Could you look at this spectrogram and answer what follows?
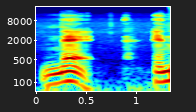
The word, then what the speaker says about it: NE: おります斉藤直也と申しますいつも聴いていただきどうもありがとうございます今音歌いましたのは川村隆一さんで「ねえ」「 NE」「ねえ」でございましたあちょっと、ま、紛らわしいですね「 NE」と書いて「ねえ」という曲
